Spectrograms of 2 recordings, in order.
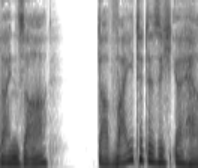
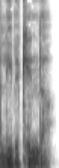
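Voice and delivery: usual speaking voice

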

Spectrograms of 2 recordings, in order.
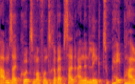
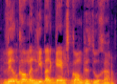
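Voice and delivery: put-on Russian accent; 3 semitones lower than usual. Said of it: "Synchronsprecher mit russischem Akzent".

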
